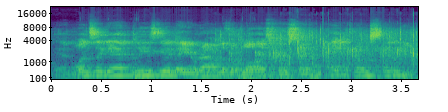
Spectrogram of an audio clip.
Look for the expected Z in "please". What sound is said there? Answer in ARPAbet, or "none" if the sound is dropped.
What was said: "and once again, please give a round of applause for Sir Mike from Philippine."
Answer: Z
